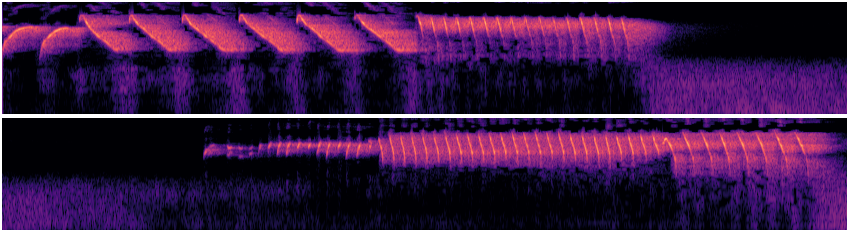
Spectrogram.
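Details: Canary song aimed at a rival: five rapid descending whistled slurs, then a dense buzzy trill, a two-second pause, and another long fast rattling trill.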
